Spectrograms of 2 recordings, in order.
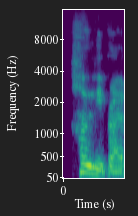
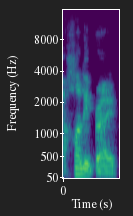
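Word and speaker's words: Holybro: It's a Holy Bro, and I've been calling it Holly Bro because that just went in my head like that, well, and that's stuck in my head I'd now.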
